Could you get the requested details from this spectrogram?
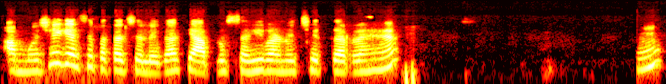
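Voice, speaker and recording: A woman teacher giving a slow, patient online lesson, asking her students questions. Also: on the high side, expressive. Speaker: Hindi teacher. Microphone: video call. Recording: muffled online class audio.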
